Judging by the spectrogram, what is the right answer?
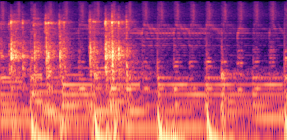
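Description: Quick typing on a computer keyboard to fill in an online form, a string of close, crisp key clicks in an uneven rhythm.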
